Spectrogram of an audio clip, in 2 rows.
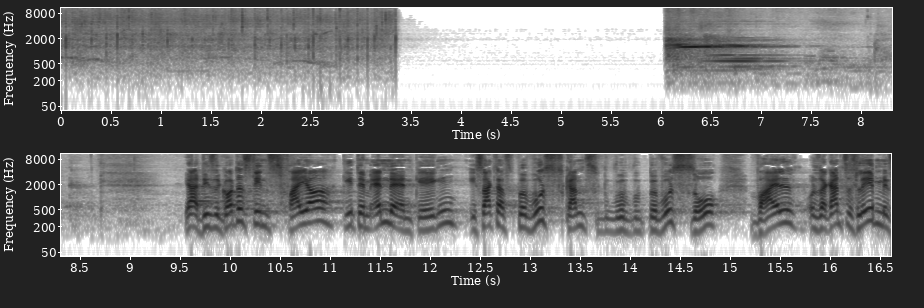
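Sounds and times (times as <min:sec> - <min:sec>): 
audience clapping: 0:00.0 - 0:03.4
speech: 0:09.6 - 0:16.6.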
